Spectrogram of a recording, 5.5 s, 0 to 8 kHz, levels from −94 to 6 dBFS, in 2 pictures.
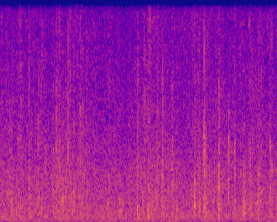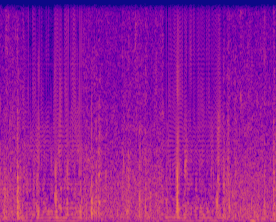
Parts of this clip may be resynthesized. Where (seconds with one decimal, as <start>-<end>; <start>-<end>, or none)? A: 3.0-3.6; 4.4-5.0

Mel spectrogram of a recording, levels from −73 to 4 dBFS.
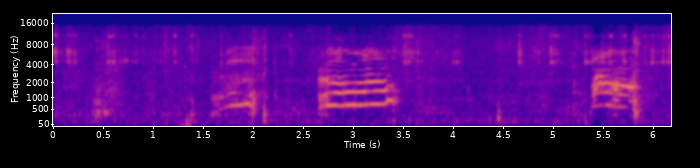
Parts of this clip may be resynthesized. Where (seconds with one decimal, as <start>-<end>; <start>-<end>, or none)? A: none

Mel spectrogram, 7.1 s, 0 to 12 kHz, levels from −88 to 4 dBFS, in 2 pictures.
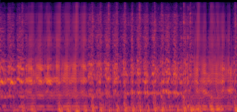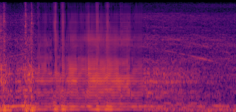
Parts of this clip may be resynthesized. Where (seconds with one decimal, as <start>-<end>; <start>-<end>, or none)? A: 0.4-1.3; 2.9-3.5; 4.1-5.7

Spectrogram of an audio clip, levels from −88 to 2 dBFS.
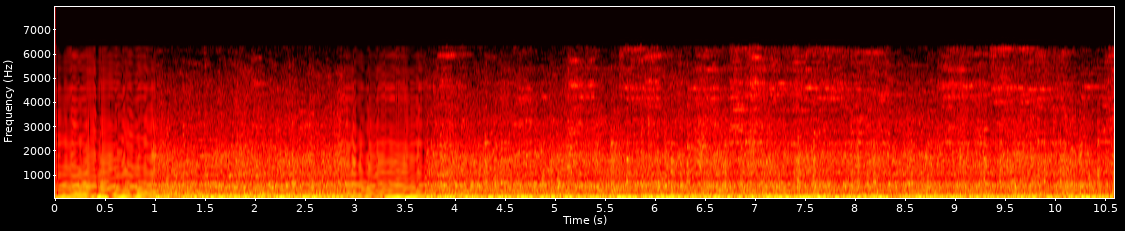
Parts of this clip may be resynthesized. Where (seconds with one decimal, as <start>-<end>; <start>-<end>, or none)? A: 0.0-1.0; 2.9-3.7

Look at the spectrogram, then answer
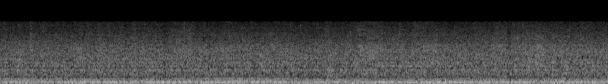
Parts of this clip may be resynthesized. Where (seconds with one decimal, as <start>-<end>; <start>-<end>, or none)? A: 3.7-6.1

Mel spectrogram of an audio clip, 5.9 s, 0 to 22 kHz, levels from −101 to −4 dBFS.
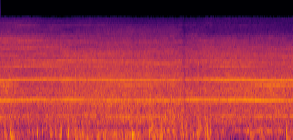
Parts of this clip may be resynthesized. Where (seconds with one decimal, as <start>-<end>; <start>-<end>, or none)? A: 0.0-1.0; 3.2-5.9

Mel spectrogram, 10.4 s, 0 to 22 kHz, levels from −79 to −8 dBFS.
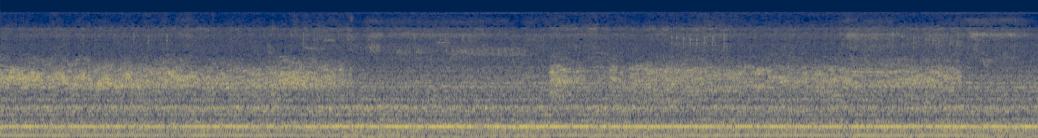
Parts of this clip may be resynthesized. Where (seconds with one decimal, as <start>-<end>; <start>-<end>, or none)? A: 3.1-3.7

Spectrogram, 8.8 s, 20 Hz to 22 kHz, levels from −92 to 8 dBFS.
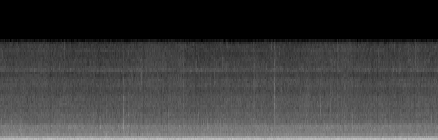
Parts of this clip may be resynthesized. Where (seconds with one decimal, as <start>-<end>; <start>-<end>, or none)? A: none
